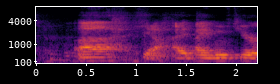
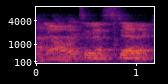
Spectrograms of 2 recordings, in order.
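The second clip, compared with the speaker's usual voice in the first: ordinary talk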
